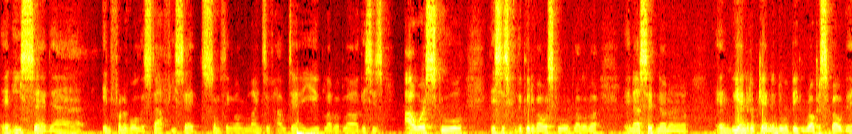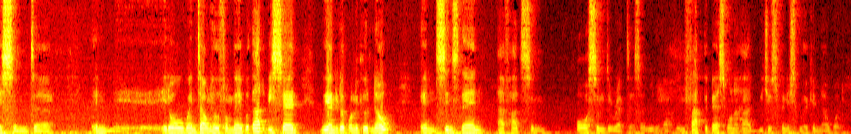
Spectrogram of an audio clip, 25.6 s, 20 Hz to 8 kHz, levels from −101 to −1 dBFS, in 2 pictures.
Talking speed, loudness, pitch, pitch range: 235 wpm, -14 LUFS, 130 Hz, 125-140 Hz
